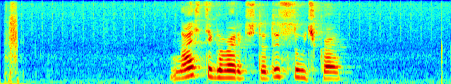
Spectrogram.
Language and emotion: Russian, angry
